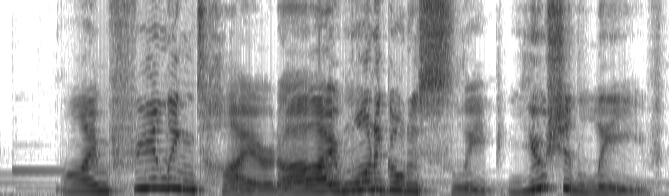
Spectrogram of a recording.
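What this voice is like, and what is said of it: Dismissive voice. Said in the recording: “said the gorilla in a dismissing voice”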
